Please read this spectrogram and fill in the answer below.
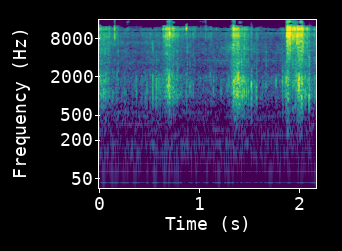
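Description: Footsteps crunching on loose landscaping gravel, four steps about half a second to three-quarters of a second apart.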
